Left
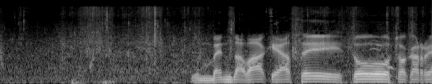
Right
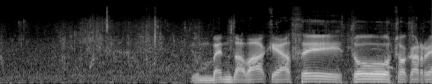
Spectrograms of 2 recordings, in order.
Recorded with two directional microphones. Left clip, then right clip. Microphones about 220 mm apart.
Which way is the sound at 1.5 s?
40° left (ahead or behind).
